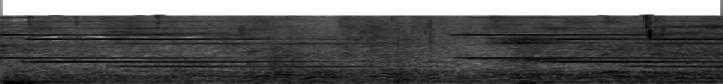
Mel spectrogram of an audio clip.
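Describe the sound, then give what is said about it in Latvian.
An electric voting bell rings in the Latvian Saeima parliament chamber before a vote, a steady high buzzing ring that holds for a couple of seconds, breaks off briefly, then sounds again to the end. “Lūdzu zvanu.”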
